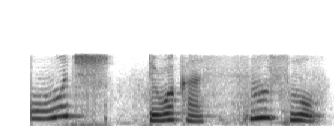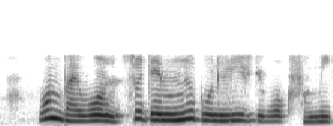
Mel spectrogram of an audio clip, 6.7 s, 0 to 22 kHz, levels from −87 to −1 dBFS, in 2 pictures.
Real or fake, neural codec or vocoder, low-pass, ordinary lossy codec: fake; codec, 16 kHz, 1 kbps, X-Codec, HuBERT features, trained on balanced general audio; 3.6 kHz; none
